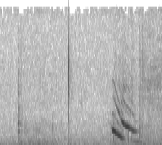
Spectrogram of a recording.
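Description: A short whistle-like tone sliding quickly downward about one and a half seconds in, preceded by a faint click; a comic sound effect added in the edit.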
